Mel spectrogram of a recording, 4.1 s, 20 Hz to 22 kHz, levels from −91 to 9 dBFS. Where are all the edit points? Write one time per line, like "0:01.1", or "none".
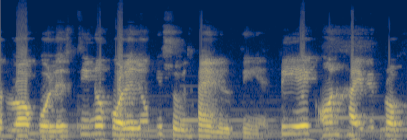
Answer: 0:02.7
